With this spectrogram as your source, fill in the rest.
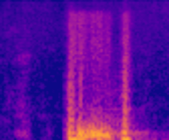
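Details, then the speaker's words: Teaching lecture example: one heartbeat with a soft systolic ejection murmur after the first sound, ending before a good, clear second sound; a benign flow murmur, not aortic stenosis. "this is not our T nois this is a benine flow Mor more that so many people have"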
